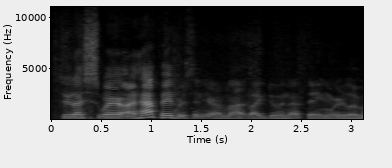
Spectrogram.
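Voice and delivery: usual speaking voice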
